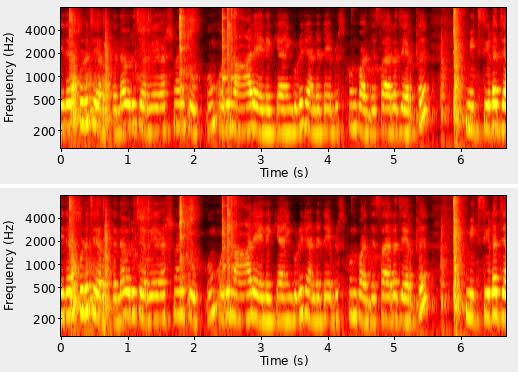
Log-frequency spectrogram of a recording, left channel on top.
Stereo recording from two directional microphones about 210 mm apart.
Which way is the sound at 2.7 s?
15° right (ahead or behind).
